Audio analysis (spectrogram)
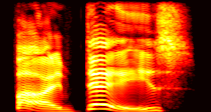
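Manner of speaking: high, loud, incredulous question; shocked cry. A narrator's reading. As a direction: cry out in disbelief. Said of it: "McQueen cried".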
